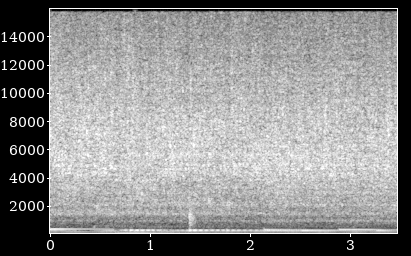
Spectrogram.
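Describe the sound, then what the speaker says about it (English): Shrimp sizzle and fry in a pan with a continuous close crackle, while faint steady tones hum underneath throughout. "We're just gonna cook it, cook the shrimp."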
